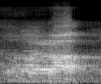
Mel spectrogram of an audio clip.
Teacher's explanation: یعنی سرا زبان اوپر والے دانتوں کا نچلا اندرونی حصہ، وہاں سے سا ادا ہوتا ہے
